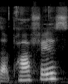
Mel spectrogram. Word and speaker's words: Apophis: close to Summer Solstice guys pronunciation is apus named after um a Greek God apus I'll continue um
